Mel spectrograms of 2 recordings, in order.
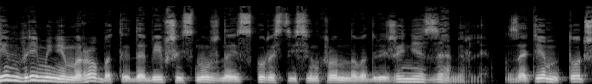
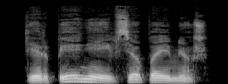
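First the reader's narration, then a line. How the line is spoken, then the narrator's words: Grumbled. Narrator (Russian): буркнул Ричард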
